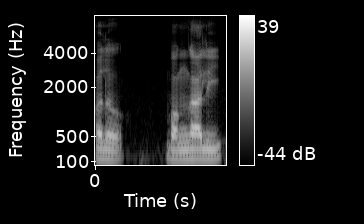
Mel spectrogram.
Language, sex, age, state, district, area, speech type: Bengali, male, 30-45, West Bengal, Birbhum, urban, spontaneous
